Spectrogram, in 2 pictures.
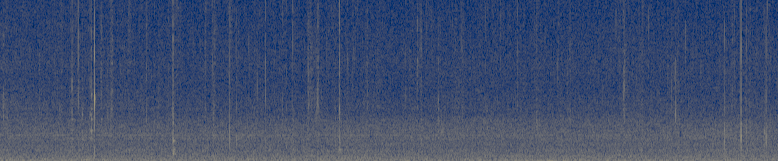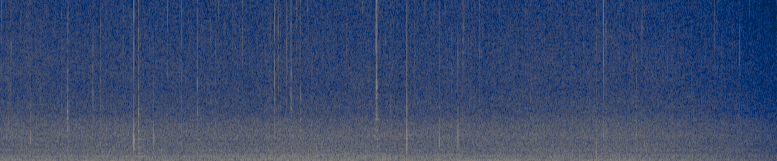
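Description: Steady rain falling on wet tarmac, with scattered sharp ticks of drops landing close by. The sound fades out near the end.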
